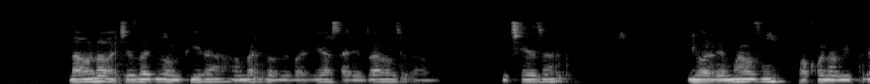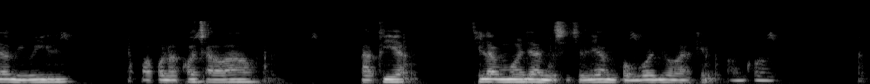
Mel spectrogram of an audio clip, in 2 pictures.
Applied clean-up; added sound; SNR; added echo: neural mask model DeepFilterNet 3.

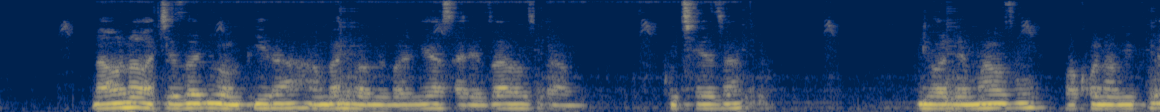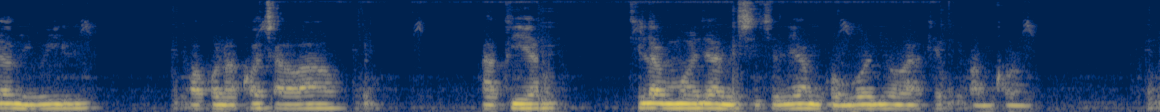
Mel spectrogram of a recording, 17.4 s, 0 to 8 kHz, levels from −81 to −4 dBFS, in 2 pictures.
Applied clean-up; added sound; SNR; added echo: neural separator model SepFormer DNS4.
